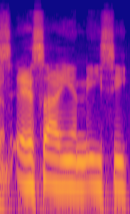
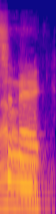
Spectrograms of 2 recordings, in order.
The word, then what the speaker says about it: Sinek: A great book to go get is Simon Sinek, and I always say his last name wrong. No, you got it. Sineck. That's how I say Simon it. Sinek.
